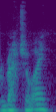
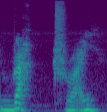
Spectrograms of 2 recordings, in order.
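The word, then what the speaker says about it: Rattray: head of station F uh Commander wi Commander ratway rat sorry ratray ratray r a t r a y my pronounciation not as good as it should should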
